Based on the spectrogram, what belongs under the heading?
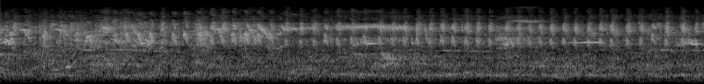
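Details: European bee-eaters at Antwerp Zoo on 9 July 2018 in a busy chorus: many overlapping high, rolling chirps and trills blend into a steady, pulsing chatter with no pause.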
